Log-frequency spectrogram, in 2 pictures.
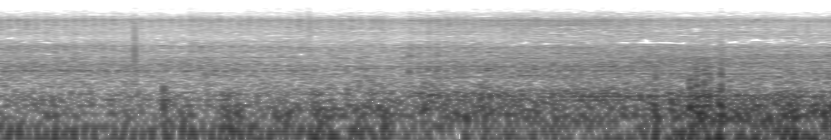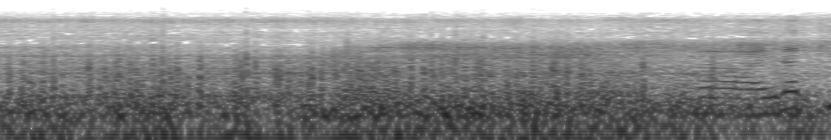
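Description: Loud, steady rushing noise of a moving vehicle, wind on the microphone mixed with engine noise, growing a little louder in the second half.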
